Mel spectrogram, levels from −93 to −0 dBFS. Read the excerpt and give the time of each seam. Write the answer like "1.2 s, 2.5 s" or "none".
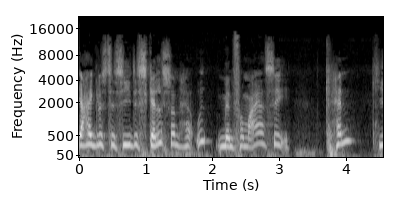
1.2 s, 2.0 s, 3.5 s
